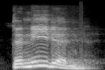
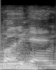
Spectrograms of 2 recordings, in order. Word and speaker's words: Dunedin: You are offending so many octogenarians right now by mispronouncing Dunedin. Come on, Dunedin.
